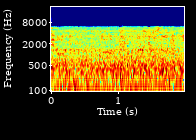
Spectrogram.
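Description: Semi-truck cab at highway speed: a steady low engine drone under continuous road and wind noise.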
